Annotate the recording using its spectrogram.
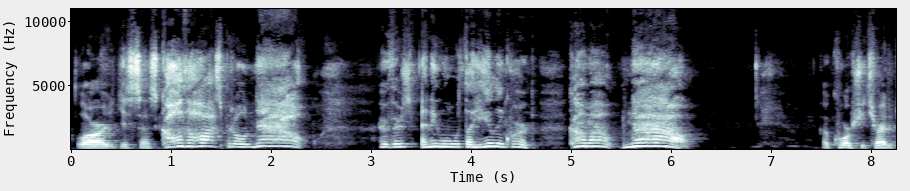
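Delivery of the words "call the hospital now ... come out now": high-pitched cry for help; urgent shout. Acted. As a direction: call out urgently to a crowd, drawing out the last word. Laura urgently calls for emergency help.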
